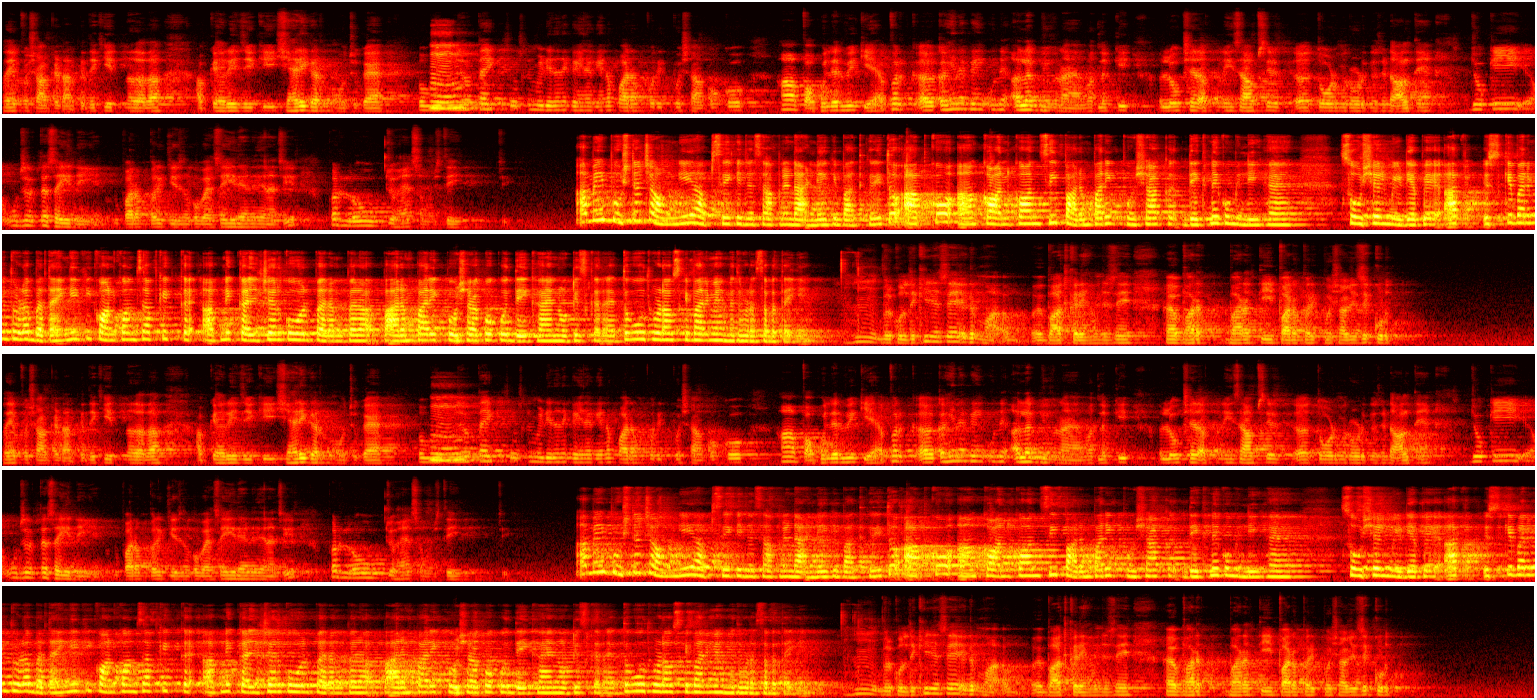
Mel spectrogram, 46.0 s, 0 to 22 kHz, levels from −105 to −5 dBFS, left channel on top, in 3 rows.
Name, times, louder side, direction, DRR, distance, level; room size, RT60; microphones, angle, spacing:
voice 1, 0.0-3.8 4.2-7.4 7.8-19.9 34.6-35.7 39.1-44.6, equal, ahead, 4 dB, 1.4 m, -40 dB
voice 2, 4.3-4.6 21.1-29.9 30.1-38.8, left 3 dB, 45° left, 4 dB, 2.5 m, -25 dB
27.5 x 25.5 x 5.4 m, 1.1 s
head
